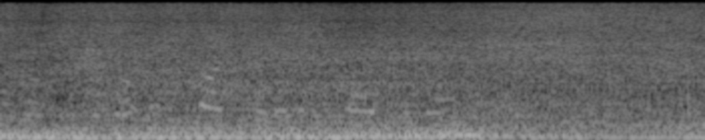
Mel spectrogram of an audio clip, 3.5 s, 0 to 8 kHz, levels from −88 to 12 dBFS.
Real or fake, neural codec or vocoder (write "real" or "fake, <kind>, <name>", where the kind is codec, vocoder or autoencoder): real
